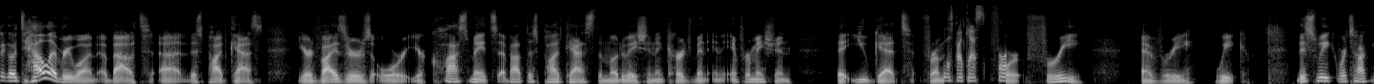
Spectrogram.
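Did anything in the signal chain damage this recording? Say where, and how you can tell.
Yes. Right after "that you get from", from 9.44 to 10.06 s, the speech jumps to double speed and a full octave (12 semitones) up before settling back at "free every." That's a sample-format conversion fault, with audio read two samples at a time. The reader treated each pair of samples as one frame, as if the stream were stereo or twice as wide, so it raced through the data at 2x.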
